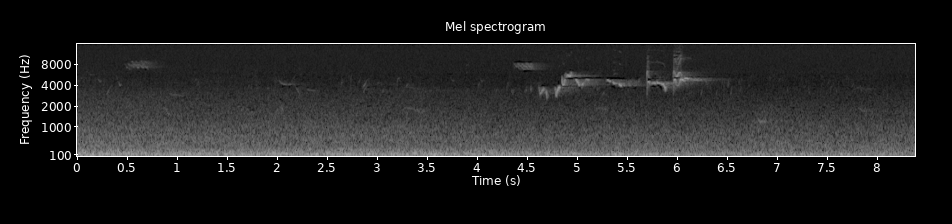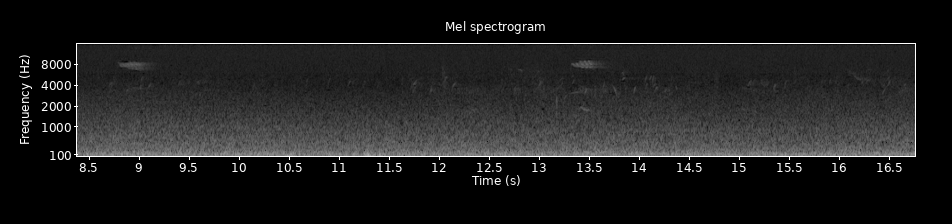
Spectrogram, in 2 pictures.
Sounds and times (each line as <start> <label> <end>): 0.0 strong wind in the canopy above 16.7
1.8 European Robin singing 6.6
11.7 European Robin singing 14.4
